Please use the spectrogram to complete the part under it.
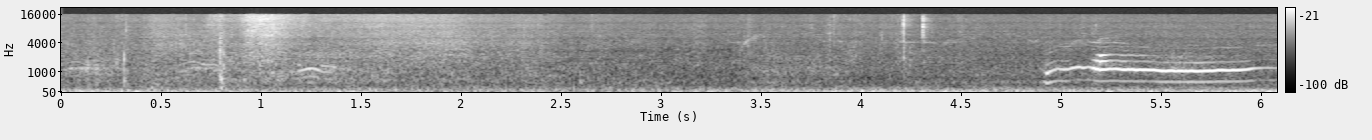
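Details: Affectionate community cats gathering on a cold morning after running up a mountain path; a faint short mew early on, then one drawn-out meow that rises and levels off near the end, against constant low rumbling outdoor noise.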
